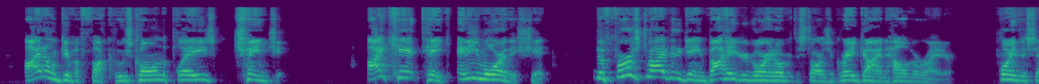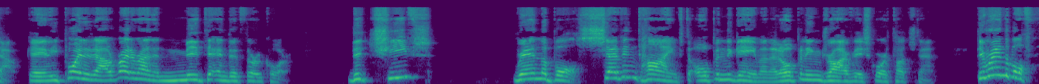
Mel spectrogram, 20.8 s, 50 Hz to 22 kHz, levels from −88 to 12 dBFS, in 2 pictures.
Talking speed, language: 235 wpm, English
